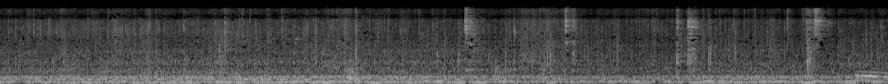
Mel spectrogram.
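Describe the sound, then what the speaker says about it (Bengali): Cauliflower florets frying and being stirred in a pan, a steady loud sizzle with intermittent scraping and clinks of a utensil against the metal, no voices. "আর ফুলকপিগুলো একটু ভালো করে লাগিয়ে চালিয়ে ভেজে নেব।"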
